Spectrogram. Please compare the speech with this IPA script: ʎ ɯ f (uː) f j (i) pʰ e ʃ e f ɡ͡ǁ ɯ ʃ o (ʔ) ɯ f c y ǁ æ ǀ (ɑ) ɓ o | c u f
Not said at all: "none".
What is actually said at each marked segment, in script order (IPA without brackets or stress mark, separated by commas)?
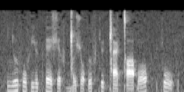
u, y, ʔ, ɑ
